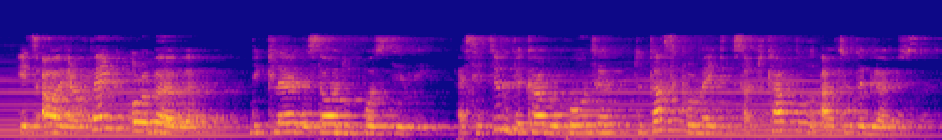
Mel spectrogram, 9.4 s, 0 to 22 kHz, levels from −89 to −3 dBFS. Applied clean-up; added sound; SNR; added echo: none; Bowed string instrument; 18 dB; reverberation time 1.4 s.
